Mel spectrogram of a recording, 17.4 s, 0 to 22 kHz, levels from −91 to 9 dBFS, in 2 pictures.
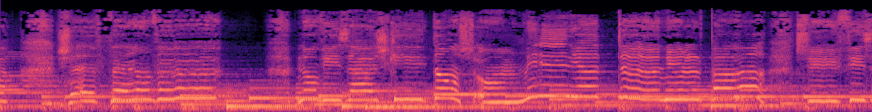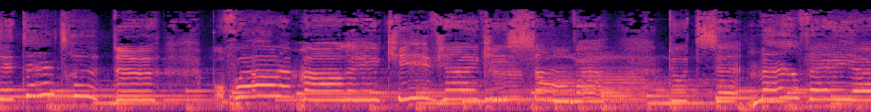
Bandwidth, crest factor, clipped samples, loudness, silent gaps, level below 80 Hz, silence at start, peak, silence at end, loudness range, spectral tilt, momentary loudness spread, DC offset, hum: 16 kHz; 14 dB; under 0.1%; -16 LUFS; none; -42 dBFS; 0 s; -2 dBFS; 0 s; 1 LU; -4.5 dB/octave; 4 LU; under 0.1%; none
